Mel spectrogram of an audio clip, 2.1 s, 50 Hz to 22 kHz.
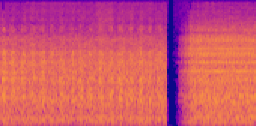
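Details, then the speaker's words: Brand new Nedis DEHU20WTW WiFi dehumidifier: coarse, rough droning roar with a throbbing texture, briefly cut and restarted, from the fan alone with the compressor not running; far louder than it should be. "here is my new NIS the humidifier when I turn it on it seems like it's a diesel engine brand new it makes all these noise just from the fan and it's uh compressor is not even running"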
